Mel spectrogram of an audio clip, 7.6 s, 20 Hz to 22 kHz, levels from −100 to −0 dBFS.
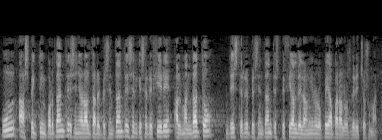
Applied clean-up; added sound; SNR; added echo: none; none; none; none.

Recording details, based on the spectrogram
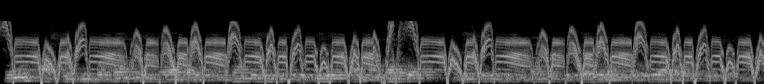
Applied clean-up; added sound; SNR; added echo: none; Scratching (performance technique); -3 dB; reverberation time 2.2 s.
